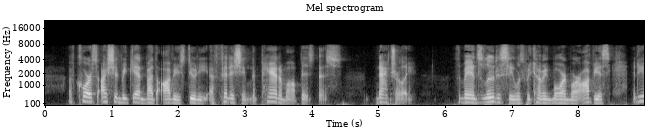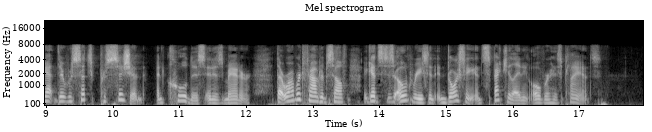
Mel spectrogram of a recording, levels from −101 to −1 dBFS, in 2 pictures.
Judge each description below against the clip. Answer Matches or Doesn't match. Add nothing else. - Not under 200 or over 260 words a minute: Doesn't match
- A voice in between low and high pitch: Matches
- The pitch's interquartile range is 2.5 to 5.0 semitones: Doesn't match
